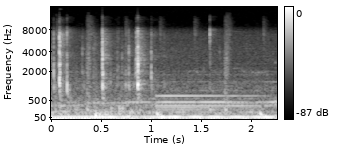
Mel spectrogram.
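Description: Keyboard shortcuts typed on a computer keyboard while modeling a game asset: a quick run of close, crisp key clicks, denser at first and then sparser, over a steady low hum.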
